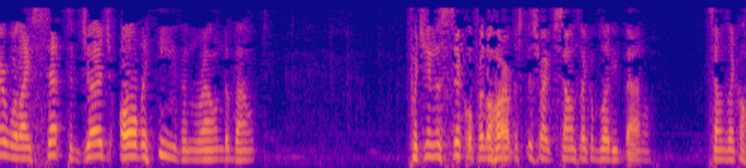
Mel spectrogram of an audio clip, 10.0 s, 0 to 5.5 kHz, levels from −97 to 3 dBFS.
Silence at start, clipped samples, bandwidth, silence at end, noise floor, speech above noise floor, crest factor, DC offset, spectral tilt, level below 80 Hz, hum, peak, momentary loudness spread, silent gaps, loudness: 0 s; under 0.1%; 5 kHz; 0 s; -72 dBFS; 44 dB; 20 dB; under 0.1%; -5.5 dB/octave; -64 dBFS; none; -10 dBFS; 11 LU; none; -29 LUFS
